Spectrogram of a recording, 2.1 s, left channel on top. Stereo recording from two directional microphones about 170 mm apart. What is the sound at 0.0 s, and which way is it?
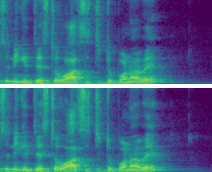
Speech, 25° right (ahead or behind).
